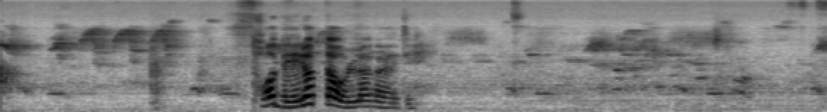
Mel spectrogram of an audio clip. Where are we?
in a park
